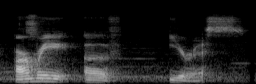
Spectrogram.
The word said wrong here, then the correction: Iroas: Is it how you say it? Iris? – Iris. Iroas. – Iroas.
